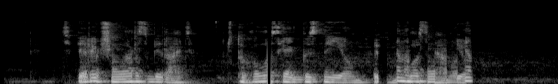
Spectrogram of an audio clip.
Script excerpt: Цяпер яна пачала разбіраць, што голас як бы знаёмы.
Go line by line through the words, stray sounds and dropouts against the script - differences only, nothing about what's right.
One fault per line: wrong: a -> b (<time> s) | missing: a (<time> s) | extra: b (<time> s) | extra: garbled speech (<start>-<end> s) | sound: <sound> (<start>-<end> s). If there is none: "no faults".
missing: яна (0.9 s)
sound: dropout (2.7-2.7 s)
extra: garbled speech (3.7-4.7 s)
